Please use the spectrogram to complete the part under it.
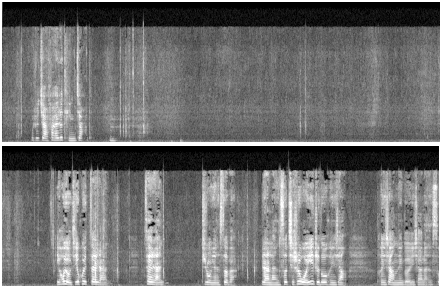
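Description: A young woman speaks softly and casually close to a microphone.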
